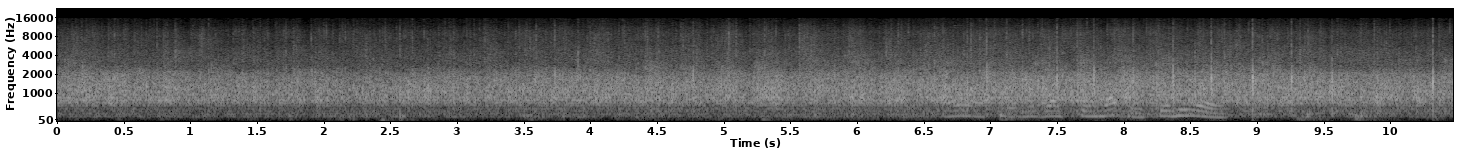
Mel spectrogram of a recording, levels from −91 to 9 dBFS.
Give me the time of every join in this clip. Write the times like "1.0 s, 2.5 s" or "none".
none

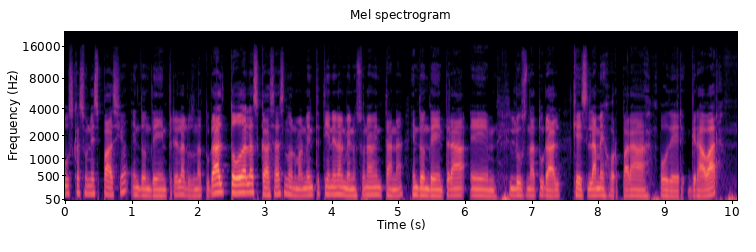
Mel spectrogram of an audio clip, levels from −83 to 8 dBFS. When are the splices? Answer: 5.1 s, 7.6 s

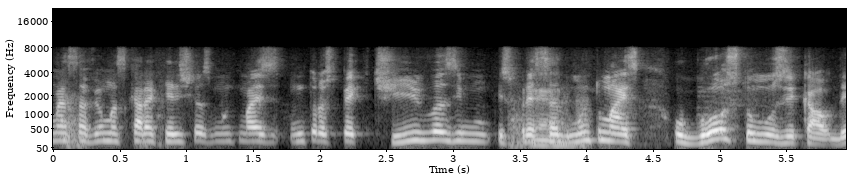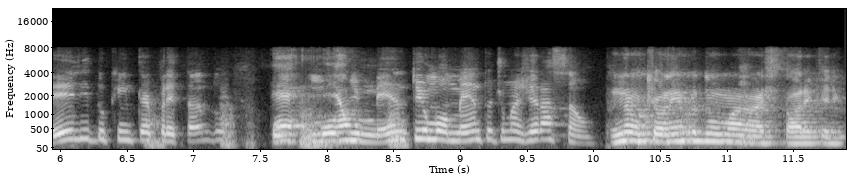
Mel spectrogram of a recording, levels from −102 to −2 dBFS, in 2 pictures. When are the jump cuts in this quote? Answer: none

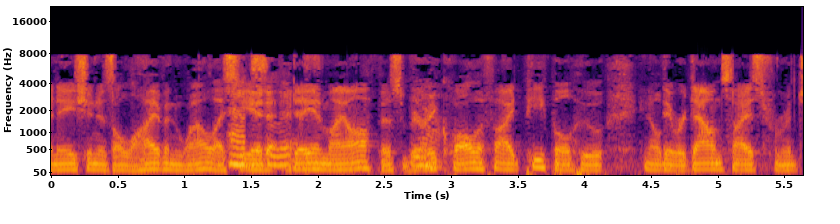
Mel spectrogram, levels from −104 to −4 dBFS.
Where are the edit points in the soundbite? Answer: 1.8 s, 4.6 s

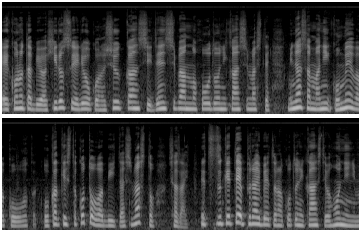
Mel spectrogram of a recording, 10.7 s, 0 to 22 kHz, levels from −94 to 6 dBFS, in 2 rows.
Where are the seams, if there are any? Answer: 8.3 s

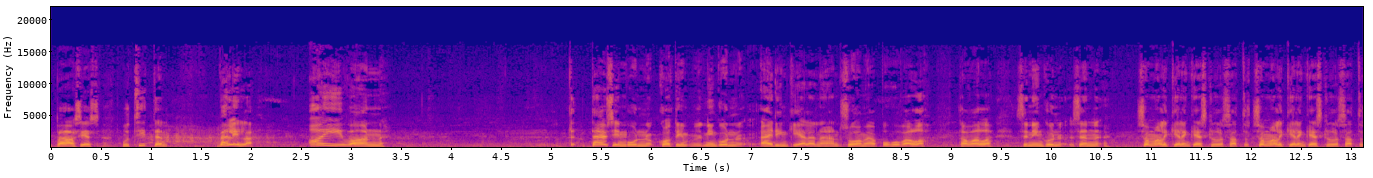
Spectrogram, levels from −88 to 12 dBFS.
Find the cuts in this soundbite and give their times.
5.7 s, 12.0 s

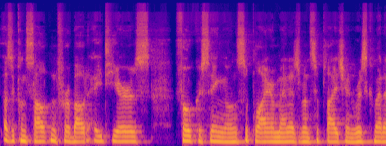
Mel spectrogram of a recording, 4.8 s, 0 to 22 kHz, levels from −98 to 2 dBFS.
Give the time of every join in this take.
none

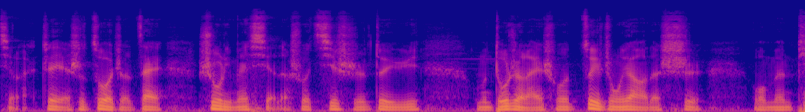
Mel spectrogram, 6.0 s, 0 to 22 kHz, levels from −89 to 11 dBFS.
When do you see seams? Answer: none

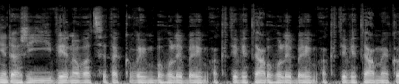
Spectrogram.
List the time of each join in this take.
2.7 s

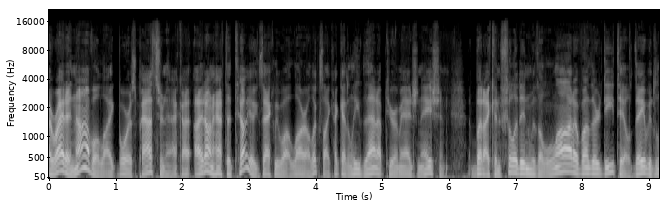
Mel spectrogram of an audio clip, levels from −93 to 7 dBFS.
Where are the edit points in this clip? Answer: 1.0 s

